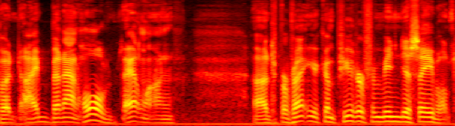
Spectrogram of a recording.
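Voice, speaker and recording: A man with an upstate New York accent and a bright, sharp tone, speaking at a fairly slow pace. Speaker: scam baiter. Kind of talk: phone call with scammer, playing naive caller.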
